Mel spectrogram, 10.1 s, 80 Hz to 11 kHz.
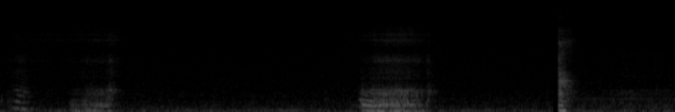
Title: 🐽 いびきの音 / Snoring Sleep Sound 2025/05/31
